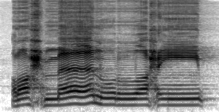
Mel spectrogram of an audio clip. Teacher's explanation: کھڑی زبر یا مدہ ایک ایک الف کی مقدار میں کھینچ کر پڑھیں گے، را زبر کی وجہ سے پر پڑھیں گے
